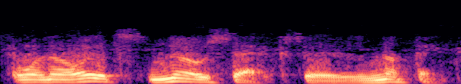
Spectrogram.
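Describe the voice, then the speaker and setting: Flustered, animated American scientist. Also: male voice, medium pitch, measured pace, slightly rough. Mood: patient, flustered. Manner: hesitant, stammering. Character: flustered, anxious male computer scientist. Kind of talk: radio drama acting. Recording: narrowband old radio, faint noise.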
